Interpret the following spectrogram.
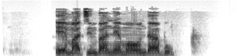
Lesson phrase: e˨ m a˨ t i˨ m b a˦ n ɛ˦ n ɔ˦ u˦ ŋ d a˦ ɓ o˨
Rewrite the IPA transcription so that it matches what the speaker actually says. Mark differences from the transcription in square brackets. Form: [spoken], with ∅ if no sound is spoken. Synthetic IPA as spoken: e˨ m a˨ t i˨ m b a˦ n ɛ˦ [m] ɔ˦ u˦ [n] d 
